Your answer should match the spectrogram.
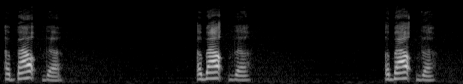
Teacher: about 的，放在一起呢会有一个不完全爆破的处理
